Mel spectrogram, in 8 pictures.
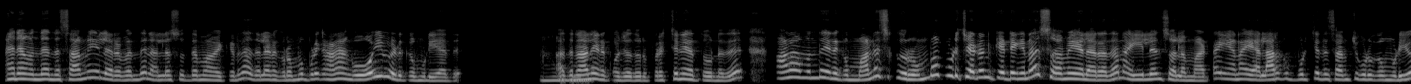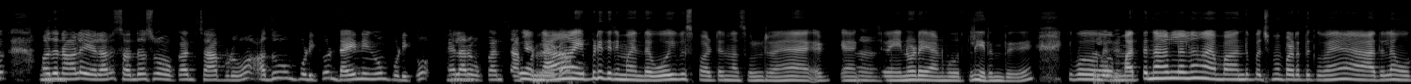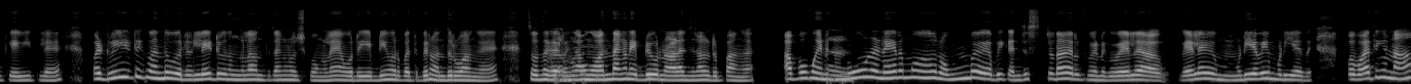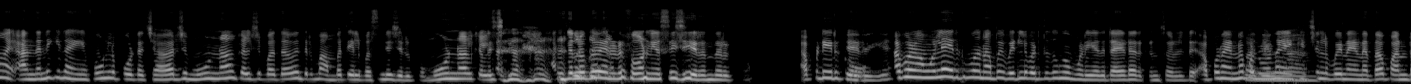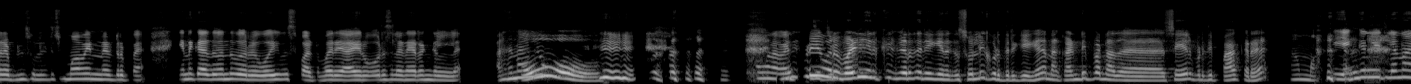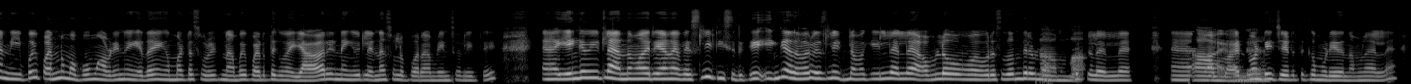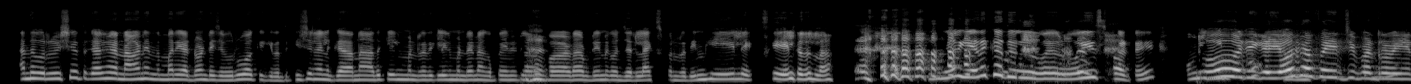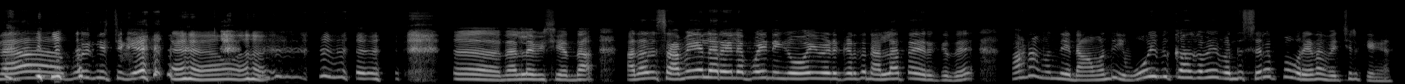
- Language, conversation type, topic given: Tamil, podcast, வீட்டில் உங்களுக்கு மிகவும் ஓய்வாக உணர வைக்கும் இடம் எது?
- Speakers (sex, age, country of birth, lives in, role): female, 30-34, India, India, host; female, 40-44, India, India, guest
- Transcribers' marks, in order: in English: "ஸ்பாட்ன்னு"; laughing while speaking: "என்னோடைய அனுபவத்துலேருந்து"; in English: "ரிலேட்டிவ்ங்கலாம்"; chuckle; in English: "கஞ்சஸ்டடா"; in English: "அம்பத்திஏழு பர்சென்டேஜ்"; chuckle; laugh; in English: "யூசேஜ்"; laughing while speaking: "எனக்கு அது வந்து ஒரு ஓய்வு … நான் வேல செஞ்சுட்ருந்தேன்"; surprised: "ஓ!"; laughing while speaking: "இப்டி ஒரு வழி இருக்குங்கறத நீங்க … இத செயல்படுத்தி பாக்றேன்"; laughing while speaking: "அ எங்க வீட்ல அந்த மாரியான … பெசிலிட்டி நமக்கு இல்லல"; in English: "பெசிலிட்டிஸ்"; in English: "பெசிலிட்டி"; in English: "அட்வான்டேஜ்"; in English: "அட்வான்டேஜ்"; chuckle; laughing while speaking: "கிச்சன்ல ஆனா அது கிளீன் பண்றது … அது ஓய்வு ஸ்பாட்டு"; laughing while speaking: "ஓ! நீங்க யோகா பயிற்சி பண்றவங்களா … ஒரு இடம் வெச்சிருக்கேங்க"; in English: "ரிலாக்ஸ்"; in English: "இன்ஹேல், எக்ஸ்ஹேல்"; unintelligible speech; laugh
